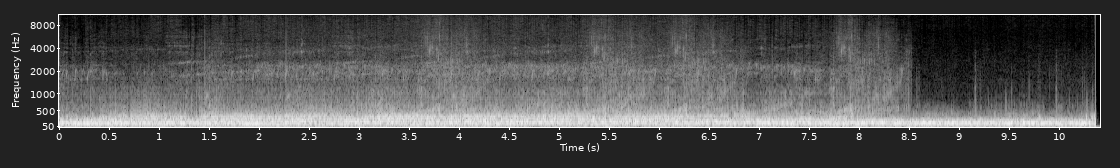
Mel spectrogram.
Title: stomach growling 2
